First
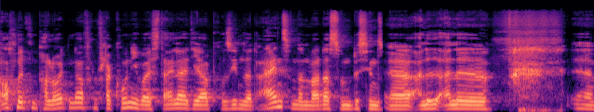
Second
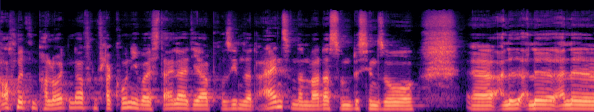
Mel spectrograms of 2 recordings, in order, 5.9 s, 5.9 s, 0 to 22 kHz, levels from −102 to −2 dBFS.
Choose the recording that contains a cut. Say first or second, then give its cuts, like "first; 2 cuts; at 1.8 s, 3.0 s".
first; 2 cuts; at 3.8 s, 4.4 s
